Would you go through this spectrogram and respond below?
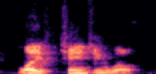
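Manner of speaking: normal talking voice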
